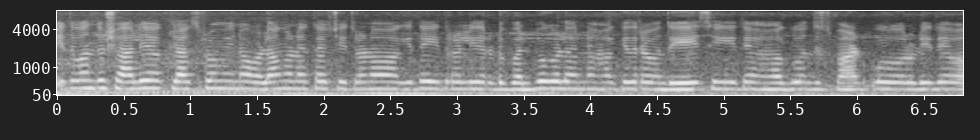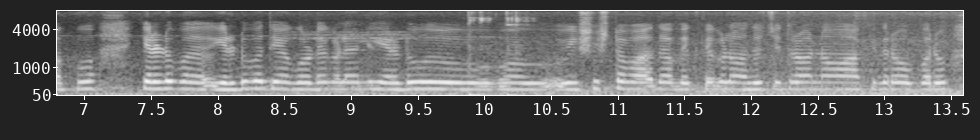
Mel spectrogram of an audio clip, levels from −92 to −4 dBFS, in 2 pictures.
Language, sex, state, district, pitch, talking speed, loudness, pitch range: Kannada, female, Karnataka, Mysore, 240 Hz, 130 wpm, -16 LUFS, 230-250 Hz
